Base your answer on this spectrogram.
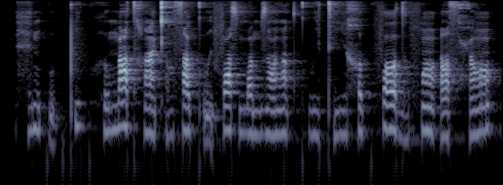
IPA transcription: hɛ̤mkʷɛ̰kʷpʼi̤kʷ humutˤ χãkʼi̤sˤikʷʼḭ fʊsˤ mumzɔ̃ðˤãtˤkʷʰi̤ tʼi̤ χʊkʷfɔ dɔ̤fɔ̃ ʔisˤ ħɔ̃

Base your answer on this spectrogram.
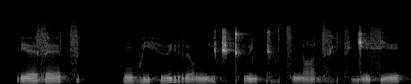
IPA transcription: ɾʲɛ˧˥zɛ˧t͡s | ŋɔ̤˥jhʉ˧˥ rʲɔ˩ŋi˧˥t͡ʃ kʰʉ˧lʲkʲɔ̤˩˧t͡s ŋɑ˧d͡zi̤˧t͡s ɡʲe˧sʲe˥

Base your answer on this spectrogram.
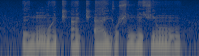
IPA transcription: ɪɲ ŋʷɛ̃t͡ʃʼæ̃ t͡ʃʼæ juɬəɲə̃çjũː

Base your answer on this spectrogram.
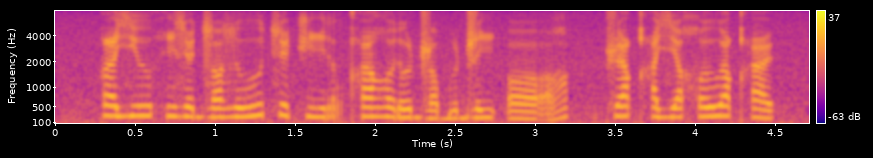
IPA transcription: qizʲuːhizø d͡zɔzuːt͡sø t͡ʃiːrqʰuʁu ɾuɖ͡ʐɔbuɖ͡ʐiː ʔɔːʁ | ʈ͡ʂøqʰəzʲɔ χuːqʰø

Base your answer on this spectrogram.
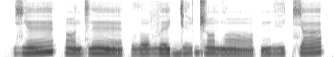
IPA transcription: ʑɛ̃ | ɑ̃d͡zɛ̃ | ðˤovɛ ɟɛ̤ ɖ͡ʐɛ̃dˤɑ̃ | me̤t͡ɕa

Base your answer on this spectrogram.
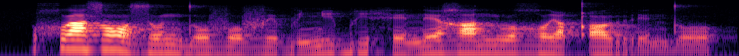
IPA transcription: χʷa˦zɔ˦˨ zʊ˦ndo˨vo˨ vɪ˨bɪ˨ɲi˦bi˦ he˨ne˦ʁa˦ nu˦ʁʷi˦˨ qʼu˦rɪ˨ndo˦

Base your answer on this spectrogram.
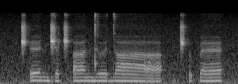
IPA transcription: t͡ʃʼɛːnd͡ʒat͡ʃʼaːndəː daː | t͡ʃʼəpæ

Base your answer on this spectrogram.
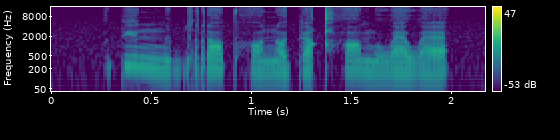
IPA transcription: pʲunmib rɒpʰɔnɔpʲɑ qʰɑmu wæwæ

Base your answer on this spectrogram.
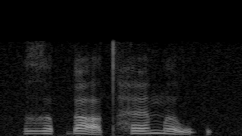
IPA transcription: ɣə˨˩p̚ɗa̰ː˧˨t̪ʰɛ˨˦ mə̰˧˨wʔ

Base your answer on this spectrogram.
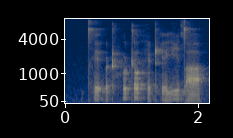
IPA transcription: t̪ʰɪ˨ʔʊ˨ʈhu˦ʈɾʊ˦ he˨ʈʔɪ˨ji˦d̪a˨

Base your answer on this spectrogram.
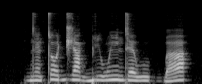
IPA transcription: dɛ̃˧tɔ˦d͡ʒa˦˨ɡ͡bi˧ wĩ˦dɛ˧wu˨ ɡ͡ba˨˦

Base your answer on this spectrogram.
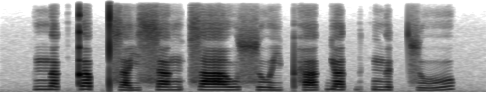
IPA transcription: n̪ɐ˧k̚t̪ɐ˧p̚ t͡sɐ˨jsɐ˧ŋt͡saː˧w suː˨jpʰɐ˨˥k̚jɐ˧t̚ɪ˧k̚ n̪ɵ˧t̚t͡suː˨˥

